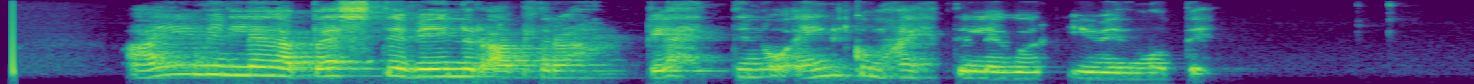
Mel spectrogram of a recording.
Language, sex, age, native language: Icelandic, female, 50-59, Icelandic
